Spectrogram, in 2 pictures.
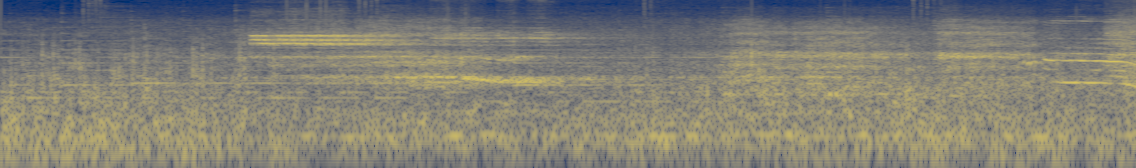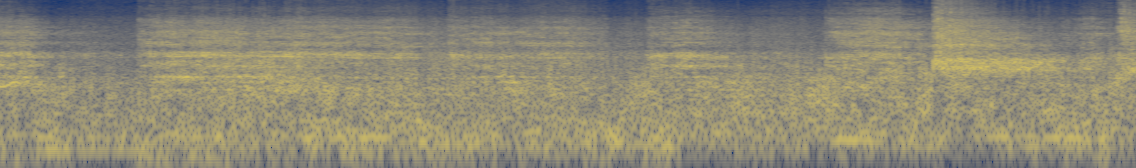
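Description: Steady road and engine noise of a moving vehicle on the highway, with a few brief pitched sounds over it.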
